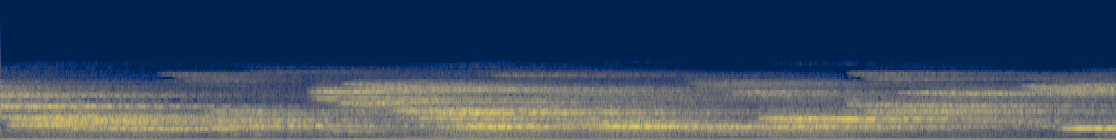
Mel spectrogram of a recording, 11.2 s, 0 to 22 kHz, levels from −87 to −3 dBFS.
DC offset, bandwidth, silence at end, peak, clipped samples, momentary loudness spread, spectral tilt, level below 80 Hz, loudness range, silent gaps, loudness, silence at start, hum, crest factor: 1%; 3.3 kHz; 0 s; -8 dBFS; under 0.1%; 9 LU; -10 dB/octave; -56 dBFS; 4 LU; none; -24 LUFS; 0 s; none; 16 dB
